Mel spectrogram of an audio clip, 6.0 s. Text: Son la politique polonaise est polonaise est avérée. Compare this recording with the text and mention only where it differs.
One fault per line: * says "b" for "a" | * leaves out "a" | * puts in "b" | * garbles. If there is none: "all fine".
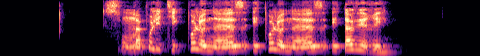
all fine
